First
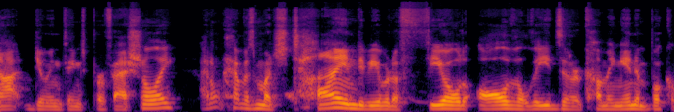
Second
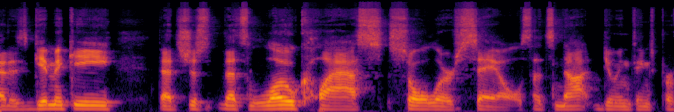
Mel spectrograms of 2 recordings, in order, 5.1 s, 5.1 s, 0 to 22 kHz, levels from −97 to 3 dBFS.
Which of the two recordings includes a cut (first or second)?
first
